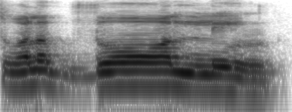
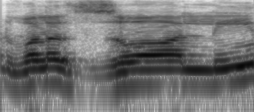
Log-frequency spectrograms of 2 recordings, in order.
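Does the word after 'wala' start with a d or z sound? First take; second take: d sound; z sound. First: The word after wala starts with a d sound. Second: The word after wala starts with a z sound. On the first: The speaker calls it right. "it's waladhalin" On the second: This is how it is generally read in Pakistan. The speaker calls it wrong. "It's not waladzalin"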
